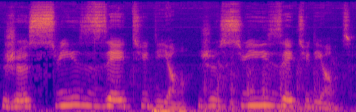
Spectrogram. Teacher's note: because the word étudiant begins with a vowel sound, the S at the end of suis is pronounced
